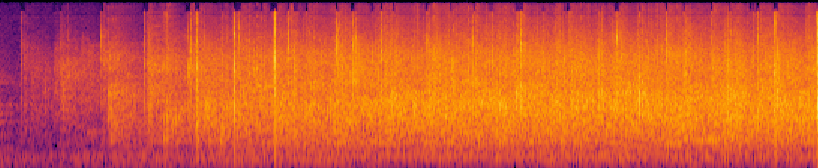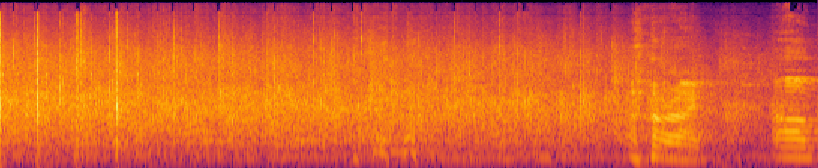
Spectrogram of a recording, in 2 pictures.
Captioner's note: applause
